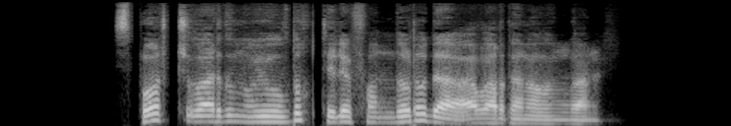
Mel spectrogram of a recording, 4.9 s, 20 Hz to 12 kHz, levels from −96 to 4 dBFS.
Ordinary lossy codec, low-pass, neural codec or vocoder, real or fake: MP3, 64 kbps; 10.8 kHz; codec, 44.1 kHz, 2.6 kbps, DAC; fake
